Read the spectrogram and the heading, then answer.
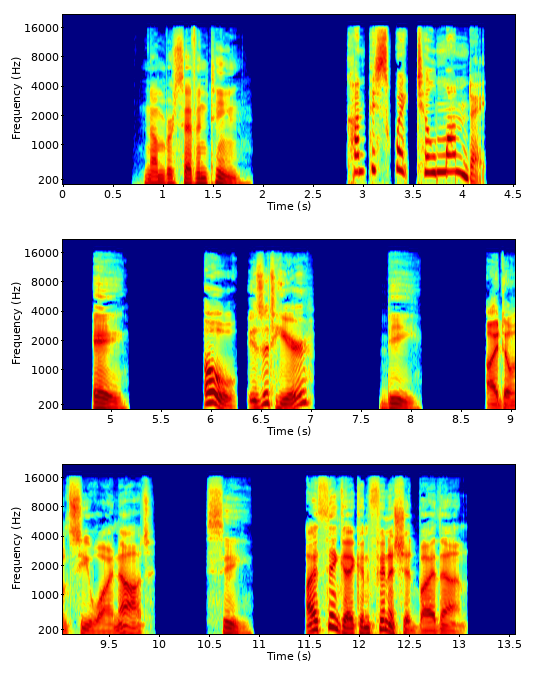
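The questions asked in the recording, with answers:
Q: Can't this wait till Monday?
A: B: I don't see why not.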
